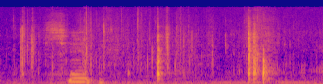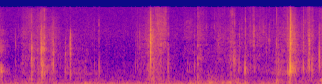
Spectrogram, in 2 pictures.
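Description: Clear plastic packaging around a sheet of silver bars being handled: faint, scattered crinkles and clicks of the plastic, about one every second.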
